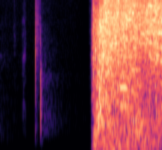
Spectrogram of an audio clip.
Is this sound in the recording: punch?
no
